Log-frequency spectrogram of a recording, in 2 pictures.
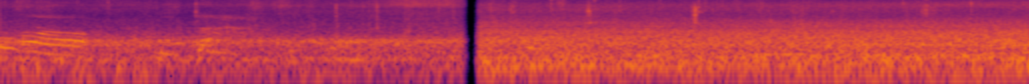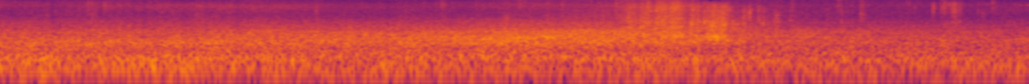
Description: A child coos and then the wind gusts strongly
